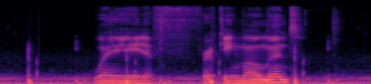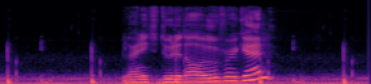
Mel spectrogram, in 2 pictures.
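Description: A young man speaks calmly into a microphone close by.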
